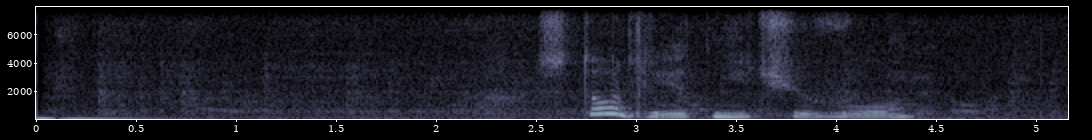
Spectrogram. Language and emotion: Russian, sad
